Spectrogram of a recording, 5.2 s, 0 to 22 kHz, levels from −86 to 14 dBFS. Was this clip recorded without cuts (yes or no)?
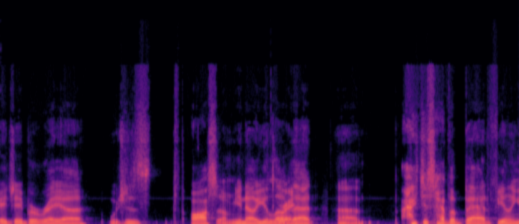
no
